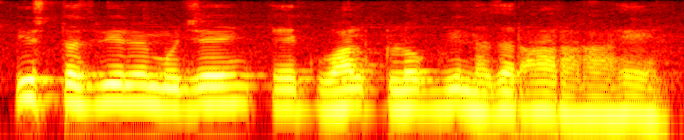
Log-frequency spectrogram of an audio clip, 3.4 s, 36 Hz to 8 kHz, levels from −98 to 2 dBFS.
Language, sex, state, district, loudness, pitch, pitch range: Hindi, male, Arunachal Pradesh, Lower Dibang Valley, -15 LUFS, 130 Hz, 115-145 Hz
